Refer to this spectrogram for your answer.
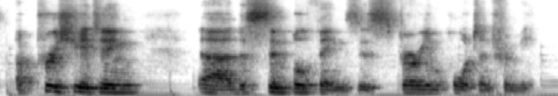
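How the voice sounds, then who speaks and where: Music plays in the background. A man speaks at a fairly quick pace with a medium pitch. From Trinidad (countryside). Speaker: bartender and rum brand ambassador. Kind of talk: interview. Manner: animated.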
